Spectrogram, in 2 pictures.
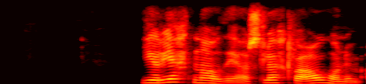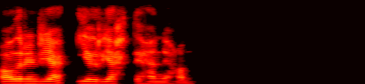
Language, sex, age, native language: Icelandic, female, 50-59, Icelandic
